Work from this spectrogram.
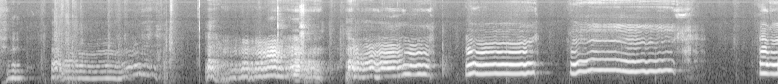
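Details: Indoor Brittany Spaniel welcoming its owner home at the door: a run of drawn-out, tonal whines, some wobbling and some steady, roughly one each second, with short quiet gaps between the later cries.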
